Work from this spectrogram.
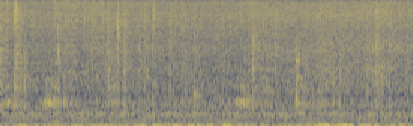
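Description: Onions hiss and sizzle as they hit a hot pan for pansit bihon, a steady close frying crackle with a few scrape-like stirring accents, no voices.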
